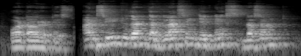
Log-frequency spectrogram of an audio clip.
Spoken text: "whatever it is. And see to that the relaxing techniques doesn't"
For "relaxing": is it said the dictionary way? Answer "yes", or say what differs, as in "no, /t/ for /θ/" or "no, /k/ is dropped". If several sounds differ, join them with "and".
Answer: yes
